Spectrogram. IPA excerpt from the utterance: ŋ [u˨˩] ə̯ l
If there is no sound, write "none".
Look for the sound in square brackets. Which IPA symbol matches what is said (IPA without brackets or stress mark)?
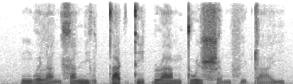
u˧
